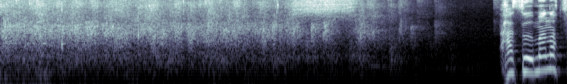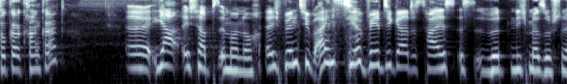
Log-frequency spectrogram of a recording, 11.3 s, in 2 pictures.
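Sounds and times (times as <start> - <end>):
audience applause: 0.0 - 4.6
speech: 5.1 - 11.3.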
